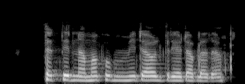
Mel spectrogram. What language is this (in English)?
Pashto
